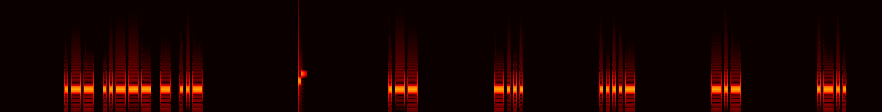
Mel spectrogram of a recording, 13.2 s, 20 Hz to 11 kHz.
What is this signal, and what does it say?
Morse code, heard as a keyed tone, about 25 wpm, spaced as for 10 wpm, 700 Hz. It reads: W2TU WB4KL
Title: USA Call Signs - 8x Character Spacing - 25wpm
